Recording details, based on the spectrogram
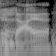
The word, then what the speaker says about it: Zendaya: Is it Zendaya or Daya? – Zendaya.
